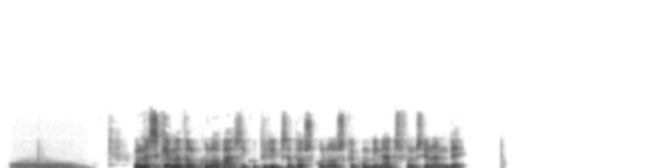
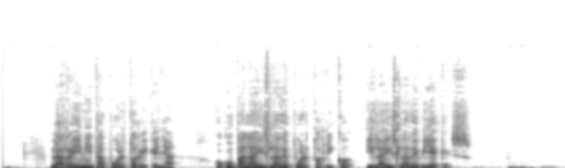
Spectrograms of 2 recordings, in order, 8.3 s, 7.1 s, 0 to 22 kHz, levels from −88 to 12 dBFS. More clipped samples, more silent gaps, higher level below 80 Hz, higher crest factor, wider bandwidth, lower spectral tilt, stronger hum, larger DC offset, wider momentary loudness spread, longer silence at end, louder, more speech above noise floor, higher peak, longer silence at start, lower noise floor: neither; neither; second, -58 dBFS vs -42 dBFS; first, 20 dB vs 14 dB; second, 7.8 kHz vs 11.5 kHz; second, -5.5 dB/octave vs -7.5 dB/octave; neither; neither; about the same, 17 LU vs 16 LU; first, 2.5 s vs 0.4 s; about the same, -19 LUFS vs -21 LUFS; first, over 72 dB vs 28 dB; first, -2 dBFS vs -8 dBFS; about the same, 0.1 s vs 0.05 s; first, under -90 dBFS vs -48 dBFS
